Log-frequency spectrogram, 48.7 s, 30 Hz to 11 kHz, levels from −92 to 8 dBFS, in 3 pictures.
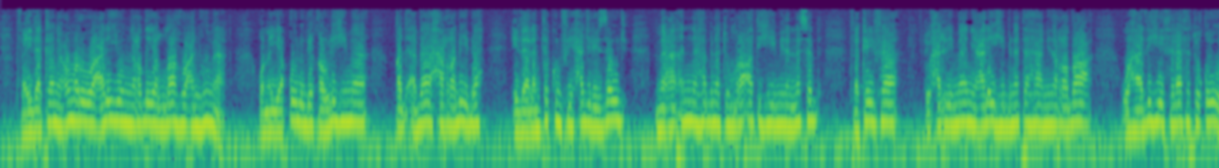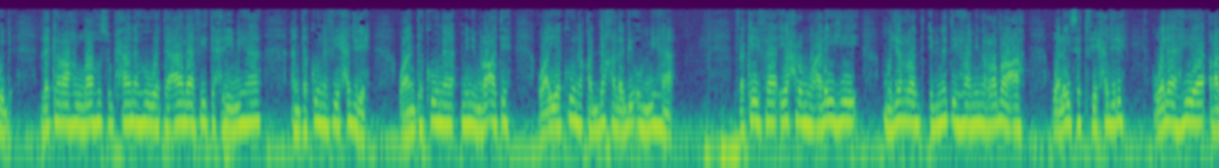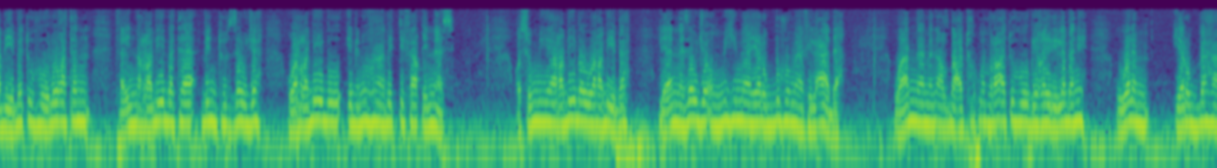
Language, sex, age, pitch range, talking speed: Arabic, male, 40-59, 115-145 Hz, 115 wpm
